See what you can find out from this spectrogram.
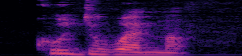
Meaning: plural of coudoiement
- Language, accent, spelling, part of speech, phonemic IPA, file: French, Canada, coudoiements, noun, /ku.dwa.mɑ̃/, LL-Q150 (fra)-coudoiements.wav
